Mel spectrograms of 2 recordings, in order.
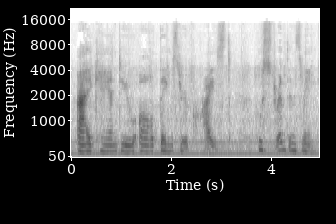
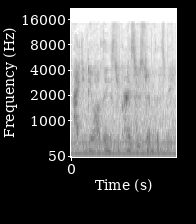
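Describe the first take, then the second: First: Slow, soft, word-by-word delivery; hushed, measured affirmation with a pause before the last phrase; deliberate mantra. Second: Barely audible whisper; whispered mantra. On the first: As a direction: say each word slowly and quietly, with resolve. Mantra repeated slowly for resolve. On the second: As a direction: whisper it to yourself to get through. Acting out her mantra under strain. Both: Retold or imitated.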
